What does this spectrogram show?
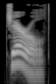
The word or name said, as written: gerrald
